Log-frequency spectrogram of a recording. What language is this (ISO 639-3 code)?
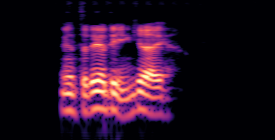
swe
